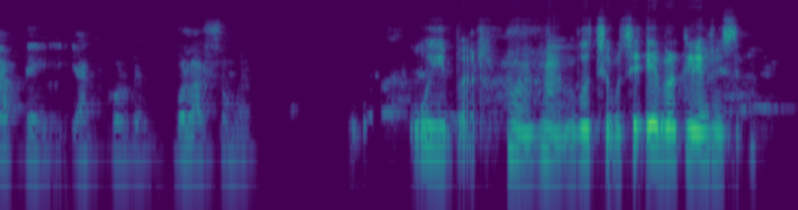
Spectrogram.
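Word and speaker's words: über: ওয়েস্টারাইশ, তারপর হচ্ছে উবার, উইবার, উবার, উইবার, এই যে উইবার, এটা ও নিবেন।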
